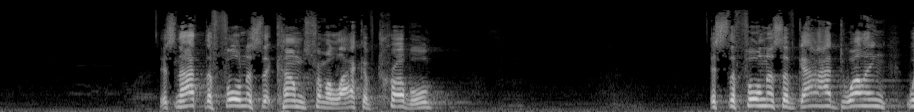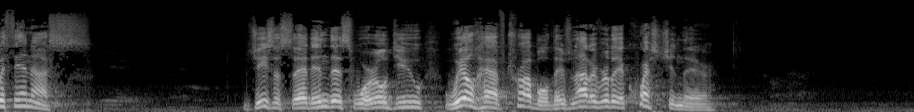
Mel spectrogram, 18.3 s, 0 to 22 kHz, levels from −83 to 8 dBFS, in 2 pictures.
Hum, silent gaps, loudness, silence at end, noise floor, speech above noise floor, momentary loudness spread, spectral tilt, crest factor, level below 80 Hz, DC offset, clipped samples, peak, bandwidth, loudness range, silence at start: none; none; -18 LUFS; 2 s; -55 dBFS; 37 dB; 10 LU; -5 dB/octave; 20 dB; -54 dBFS; under 0.1%; under 0.1%; 0 dBFS; 14.5 kHz; 7 LU; 1.6 s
